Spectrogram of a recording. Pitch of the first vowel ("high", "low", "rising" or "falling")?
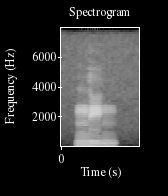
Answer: falling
